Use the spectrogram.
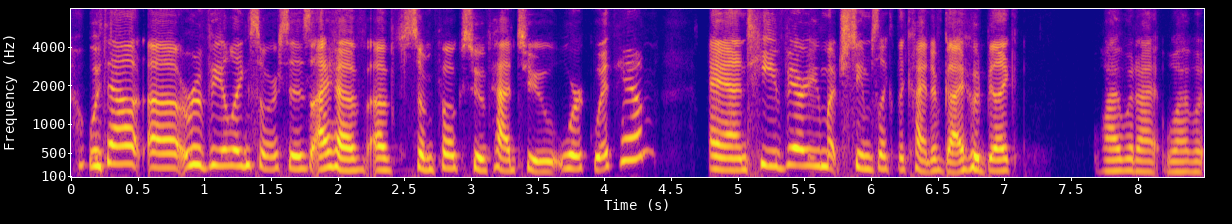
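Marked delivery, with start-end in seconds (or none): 7.7-8.5 put-on British accent. Imitating how a director would react to influencers: British accent. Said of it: "only in a British accent".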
